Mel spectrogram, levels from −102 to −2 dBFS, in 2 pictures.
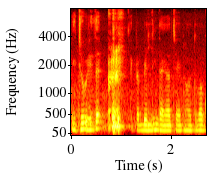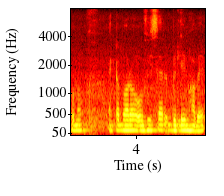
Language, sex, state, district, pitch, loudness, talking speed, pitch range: Bengali, male, Tripura, West Tripura, 125 Hz, -22 LUFS, 135 wpm, 120-135 Hz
